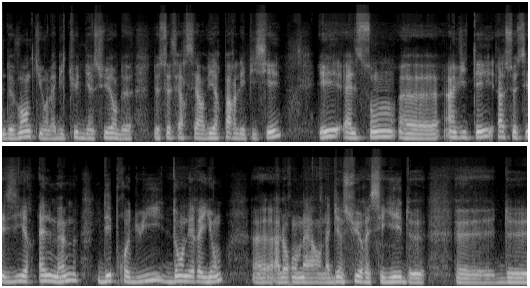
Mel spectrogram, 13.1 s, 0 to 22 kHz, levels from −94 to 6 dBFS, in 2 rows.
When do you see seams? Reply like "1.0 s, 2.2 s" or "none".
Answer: none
